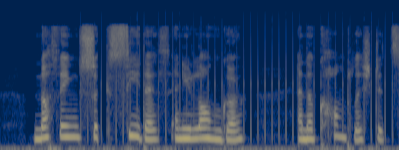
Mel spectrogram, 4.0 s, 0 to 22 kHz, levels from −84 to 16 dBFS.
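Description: Speech, with a train of clicks running from 0.80 s to 3.93 s. The pulses repeat regularly at about 14.1 per second, roughly fifty in all, each about as loud as the speech. They tick through pauses too. Likely cause: interference from nearby equipment or a faulty connection or power supply.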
